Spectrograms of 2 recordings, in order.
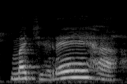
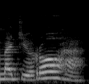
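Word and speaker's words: مجراها: ke harokat kasroh jadi cara bacanya adalah majreha bukan majroha ngelihat dilanjutkan ada hukum bacaan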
